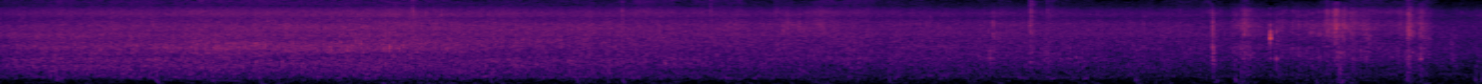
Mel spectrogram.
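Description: Steady broadband hiss of rain falling on dense forest canopy along a collapsed woodland trail in Porcupine Mountains State Park, even and continuous throughout, with a few sharper patters and drips toward the end.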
